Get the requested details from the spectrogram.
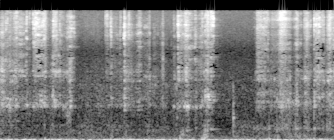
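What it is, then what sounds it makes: Wooden slatted crate. Fingertips and nails scratch and tap the slats of a small, hollow, light pine slatted crate with a "bath" print, held in the hand. A steady dry rasping and rubbing is heard over a low rumble, broken by bursts of bright, brittle scratching and a few soft hollow taps.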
